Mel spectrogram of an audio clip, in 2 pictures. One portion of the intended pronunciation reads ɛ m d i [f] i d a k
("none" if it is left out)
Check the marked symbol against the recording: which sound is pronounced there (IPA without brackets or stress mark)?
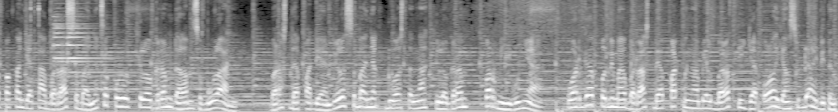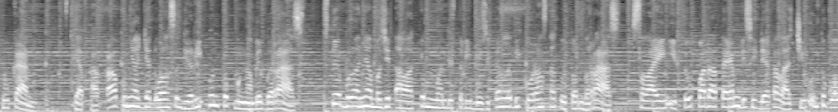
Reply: s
